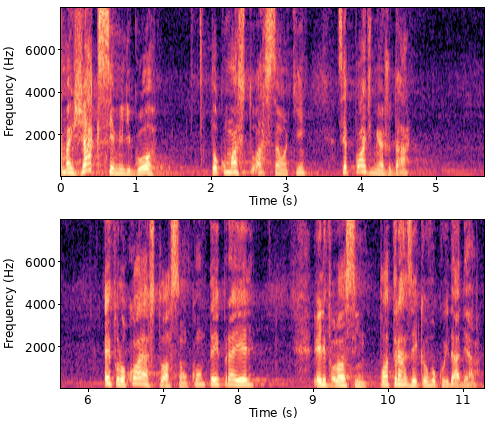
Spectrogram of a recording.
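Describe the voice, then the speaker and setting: High-voiced Brazilian pastor in echoing hall. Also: male voice. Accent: Brazilian Portuguese. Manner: animated, swings from hushed to loud when telling a story. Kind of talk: sermon storytelling. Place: large church hall. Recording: long reverb of a large hall.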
